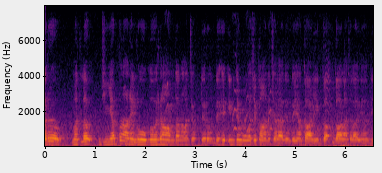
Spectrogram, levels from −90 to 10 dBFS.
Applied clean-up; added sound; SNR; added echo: none; Dog; 14 dB; reverberation time 2.0 s.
